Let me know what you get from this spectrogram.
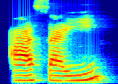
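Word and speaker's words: açaí: so this is not pronounced okay this is pronounced acai and avocado dry oil infused in it and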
